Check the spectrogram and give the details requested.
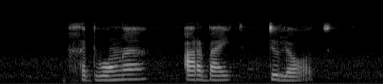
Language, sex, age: Afrikaans, female, 20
